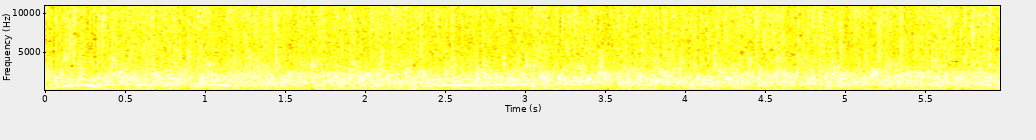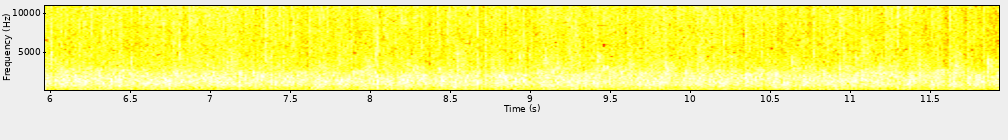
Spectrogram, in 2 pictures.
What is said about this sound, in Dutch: mag ik een waanzinnig applaus voor.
